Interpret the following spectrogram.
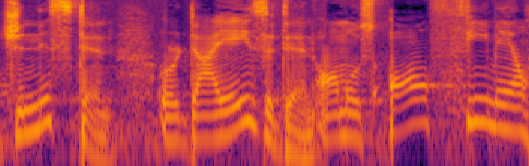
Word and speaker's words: genistin: Inhibitors you may have heard of something called genistin or daidin almost all female Health supplements will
